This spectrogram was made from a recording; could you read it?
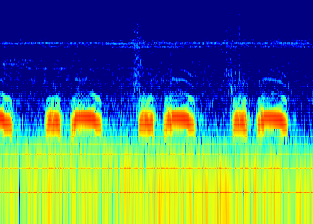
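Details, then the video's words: Spotted dove from a decoy-bird trapping recording, cooing loudly in paired phrases: a brief hollow note followed by a drawn-out slurred coo, three pairs roughly a second apart, faint hum behind. "Cu Gáy"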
